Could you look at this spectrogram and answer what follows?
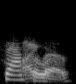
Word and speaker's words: Safilo: I believe I pronounced that right, I'm hoping. It's Safilo.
